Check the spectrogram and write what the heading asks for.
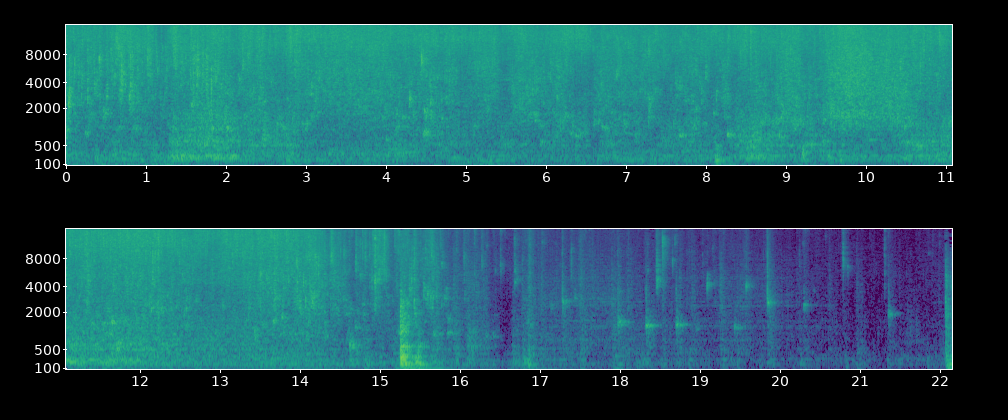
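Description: Water running and splashing steadily onto a wet tiled surface around a plastic toy, stopping about fifteen seconds in with a single sharp thump. Afterwards only faint scattered drips and small ticks remain.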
